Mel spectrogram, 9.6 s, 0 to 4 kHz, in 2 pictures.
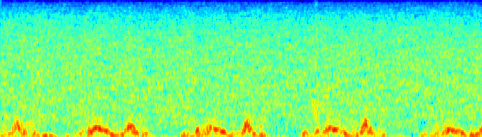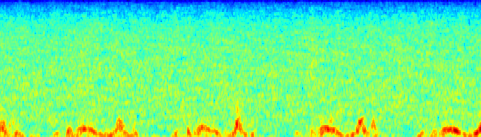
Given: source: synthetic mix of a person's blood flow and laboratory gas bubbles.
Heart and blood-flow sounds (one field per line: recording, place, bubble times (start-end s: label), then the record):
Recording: Doppler ultrasound of blood flow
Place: precordium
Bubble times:
3.10-3.21 s: bubbles
7.16-7.24 s: bubbles
8.10-8.15 s: bubbles
8.50-8.60 s: bubbles
From the record:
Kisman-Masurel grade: 121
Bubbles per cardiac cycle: 1 to 2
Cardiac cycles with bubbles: 10 to 50%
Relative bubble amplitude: barely perceptible (0.100 to 0.250)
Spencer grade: 2 (many but less than half of the cardiac periods contain bubble signals, singularly or in groups)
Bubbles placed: anywhere in the cardiac cycle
